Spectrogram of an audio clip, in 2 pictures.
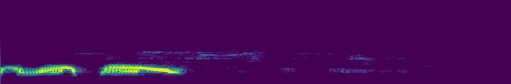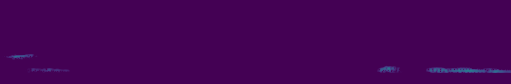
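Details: Spotted dove call for rousing a decoy bird: a pair of loud, trembling low coos at the start, trailing into soft murmured notes and long quiet gaps.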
